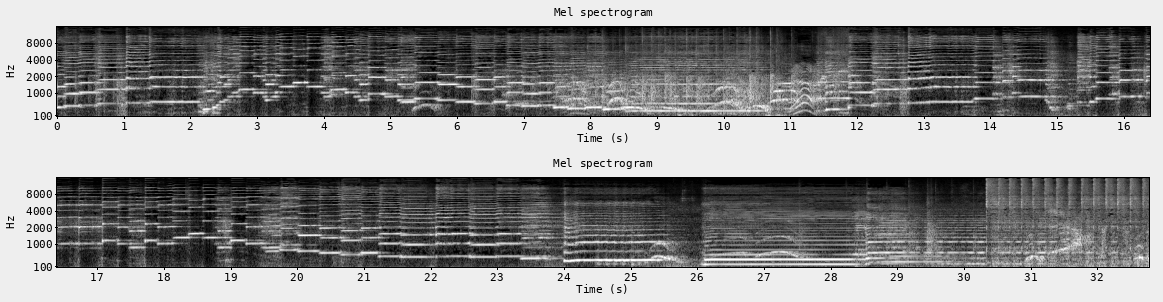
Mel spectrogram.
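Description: Blues harmonica played into a vocal microphone: quick runs of single notes stepping up and down, with bent, wavering notes around the middle and again near the end.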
